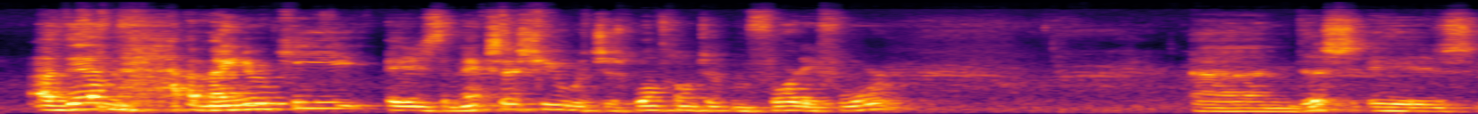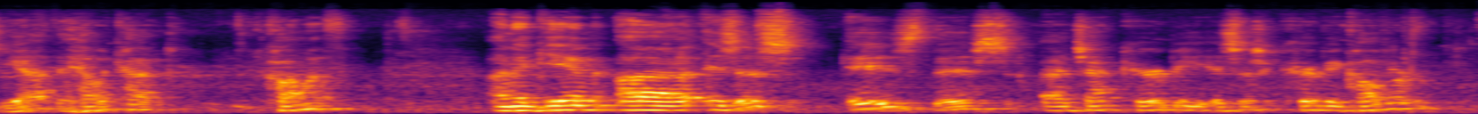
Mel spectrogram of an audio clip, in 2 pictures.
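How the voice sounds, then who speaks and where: The speaker has a northwest Irish accent and lively intonation at a fairly slow pace. Audible room echo and noticeable background noise fill the recording. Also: man, fairly high pitch for a man. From northwest Ireland. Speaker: comic book collector and livestreamer. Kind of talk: casual live stream show-and-tell. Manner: enthusiastic.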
